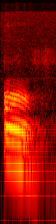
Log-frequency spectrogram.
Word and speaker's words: un: So une table. Une table. Une table. Okay? So une is feminine, it means a or un, and the masculine form is un, like number one. Un.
